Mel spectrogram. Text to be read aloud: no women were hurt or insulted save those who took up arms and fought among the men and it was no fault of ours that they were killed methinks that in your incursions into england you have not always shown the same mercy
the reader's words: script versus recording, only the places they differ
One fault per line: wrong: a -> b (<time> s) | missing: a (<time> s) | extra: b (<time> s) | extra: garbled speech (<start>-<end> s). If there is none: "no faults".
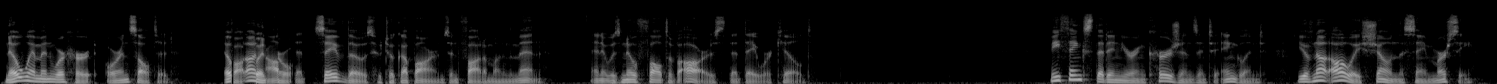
extra: garbled speech (2.2-3.1 s)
